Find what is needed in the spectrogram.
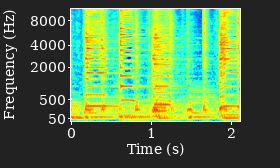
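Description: Gypsy jazz acoustic guitar music: a lead guitar picking melody notes and chords over a steady strummed rhythm and a bass line.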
